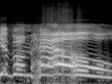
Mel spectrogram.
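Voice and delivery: put-on little kid's shrill, very high, very loud scream. Narrator voicing a little kid on the roof rallying fighters, screaming. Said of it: "And it's like".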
